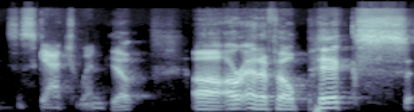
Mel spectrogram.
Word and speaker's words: Saskatchewan: you learn how to say it quickly right Saskatchewan Saskatchewan yep uh our NFL picks uh we continue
